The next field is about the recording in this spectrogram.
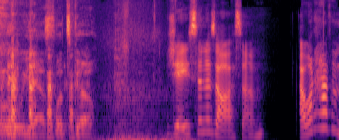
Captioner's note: podcasters laughing; screen whooshing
